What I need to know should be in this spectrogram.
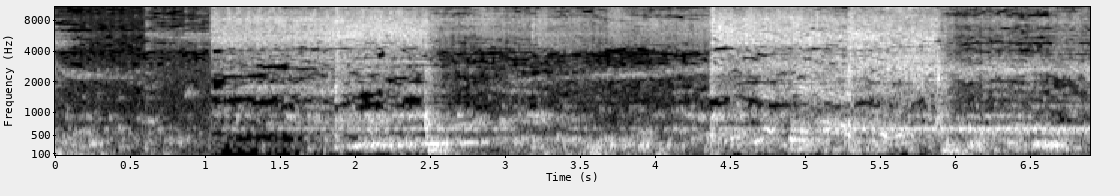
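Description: Air hisses loudly in bursts from a machine.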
